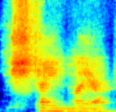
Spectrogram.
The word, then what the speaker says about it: Steinmeier: Can people pronounce Steinmeier? Mr. Steinmeier, yeah?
